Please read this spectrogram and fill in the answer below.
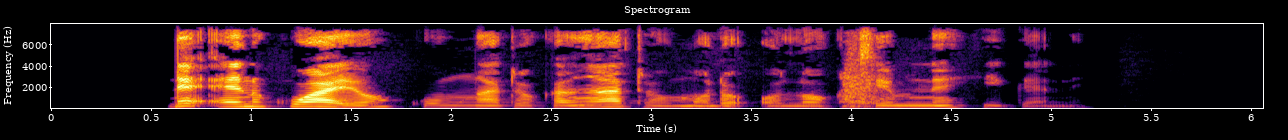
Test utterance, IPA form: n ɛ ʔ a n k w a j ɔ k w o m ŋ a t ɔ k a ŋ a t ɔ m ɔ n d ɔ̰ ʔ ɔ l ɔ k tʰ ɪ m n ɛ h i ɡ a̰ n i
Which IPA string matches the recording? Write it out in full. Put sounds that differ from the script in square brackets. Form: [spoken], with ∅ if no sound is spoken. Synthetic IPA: n ɛ ʔ [ɛ] n k w a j ɔ k w o m ŋ a t ɔ k a ŋ a t ɔ m ɔ n d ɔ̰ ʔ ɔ l ɔ k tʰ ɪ m n ɛ h i ɡ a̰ n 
